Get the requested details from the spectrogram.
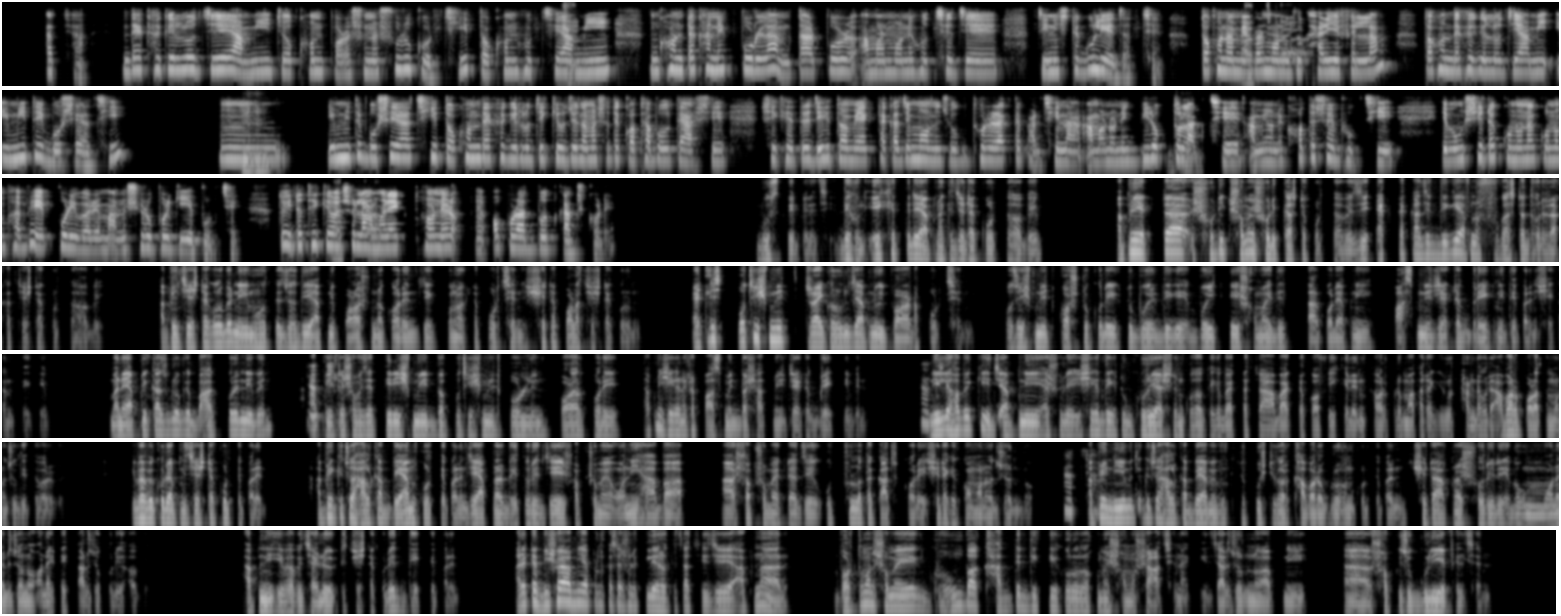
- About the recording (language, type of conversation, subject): Bengali, advice, দীর্ঘ সময় কাজ করার সময় মনোযোগ ধরে রাখতে কষ্ট হলে কীভাবে সাহায্য পাব?
- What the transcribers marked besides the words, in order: other background noise; tapping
